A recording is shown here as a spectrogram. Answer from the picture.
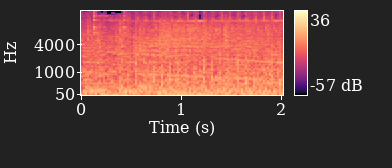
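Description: Dramatic TV intro music layered with a helicopter rotor sound effect, steady and loud, with a slowly falling tone running through it.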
